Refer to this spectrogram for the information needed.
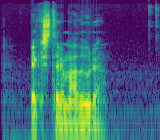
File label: Pronunciation of Extremadura in Spanish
